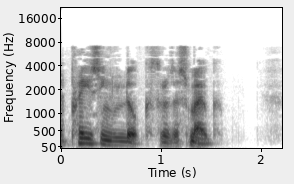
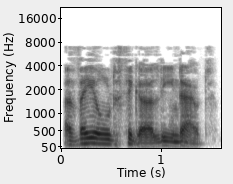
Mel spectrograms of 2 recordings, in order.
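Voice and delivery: usual speaking voice

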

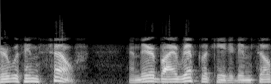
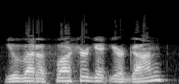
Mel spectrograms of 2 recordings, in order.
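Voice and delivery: higher-pitched, lightly voiced dispatcher on an intercom; sputtering intercom speaker; 6 semitones higher, 3 dB louder than usual. A narrator's reading. Dispatcher to the cop about the lost gun, sputtering. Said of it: "The intercom speaker sputtered".

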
